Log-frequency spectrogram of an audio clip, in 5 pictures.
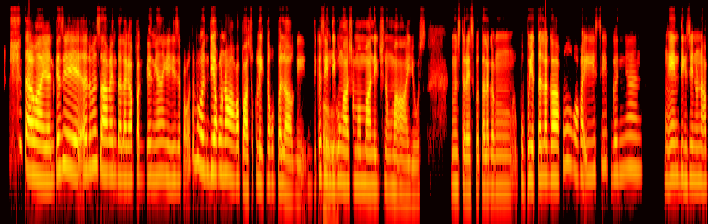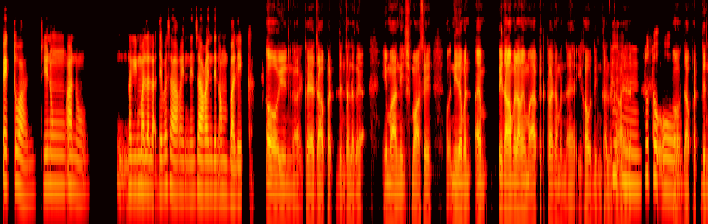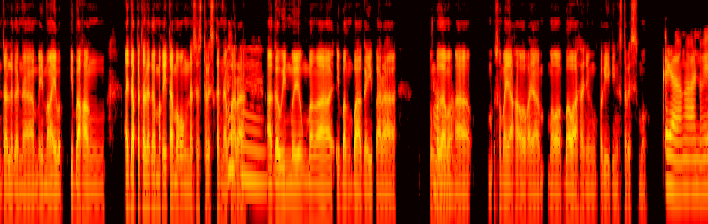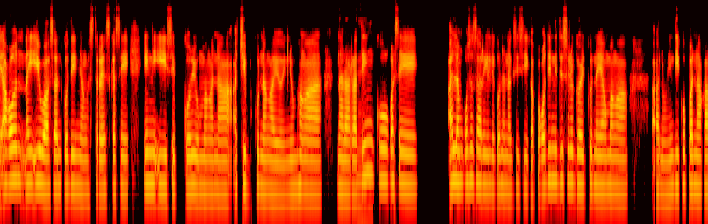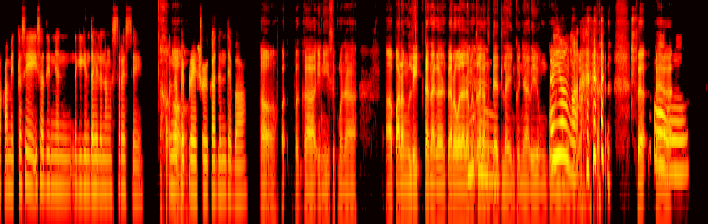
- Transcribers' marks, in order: other background noise; tapping; laugh
- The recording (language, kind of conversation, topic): Filipino, unstructured, Paano mo inilalarawan ang pakiramdam ng stress sa araw-araw?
